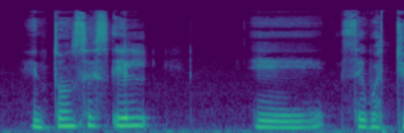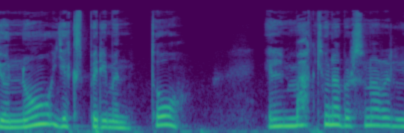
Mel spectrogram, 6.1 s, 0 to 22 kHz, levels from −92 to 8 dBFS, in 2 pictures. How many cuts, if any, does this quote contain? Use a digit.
0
